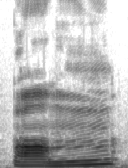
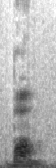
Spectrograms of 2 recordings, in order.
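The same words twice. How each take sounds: First: The M at the end is drawn out long. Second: The M at the end is cut short quickly. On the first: The speaker calls it wrong. "It's not a" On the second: The speaker calls it right. "It's a short M"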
